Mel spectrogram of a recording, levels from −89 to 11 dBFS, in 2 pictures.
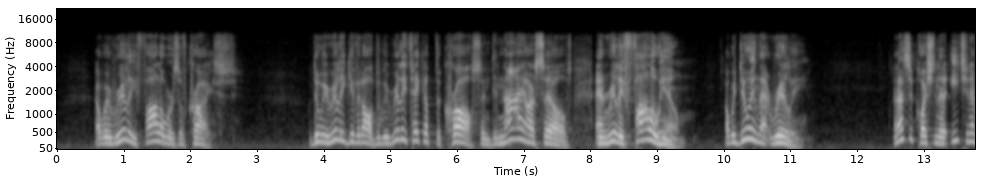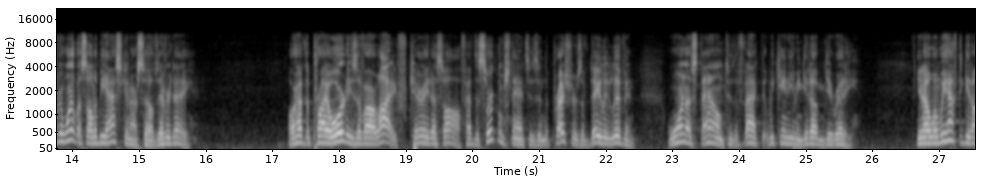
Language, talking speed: English, 195 wpm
